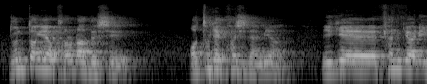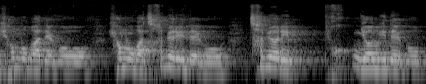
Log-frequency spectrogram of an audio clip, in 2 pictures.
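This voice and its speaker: A man with a high-pitched voice preaches in an echoey room. He is a pastor from Chungcheong, Korea, with a Chungcheong accent, and he questions the congregation rhetorically before surging to emphatic peaks.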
